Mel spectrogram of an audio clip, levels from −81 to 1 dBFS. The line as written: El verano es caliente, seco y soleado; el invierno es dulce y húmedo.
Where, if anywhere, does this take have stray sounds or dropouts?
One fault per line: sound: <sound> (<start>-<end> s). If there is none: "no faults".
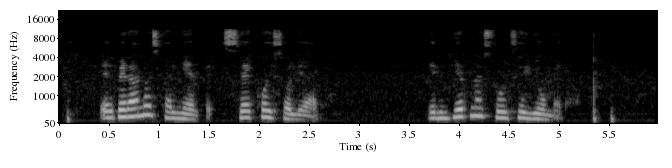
no faults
